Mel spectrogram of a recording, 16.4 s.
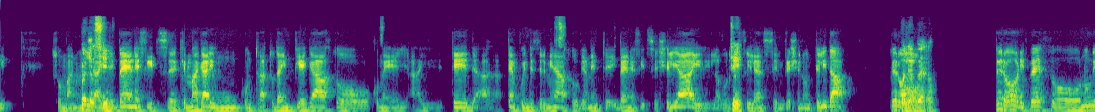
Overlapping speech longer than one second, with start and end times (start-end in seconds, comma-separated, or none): none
